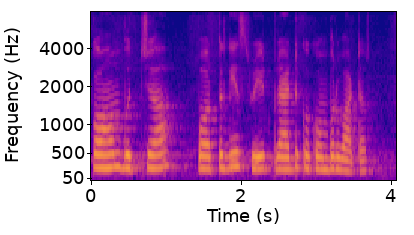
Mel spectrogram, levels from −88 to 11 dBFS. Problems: background sounds at intervals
